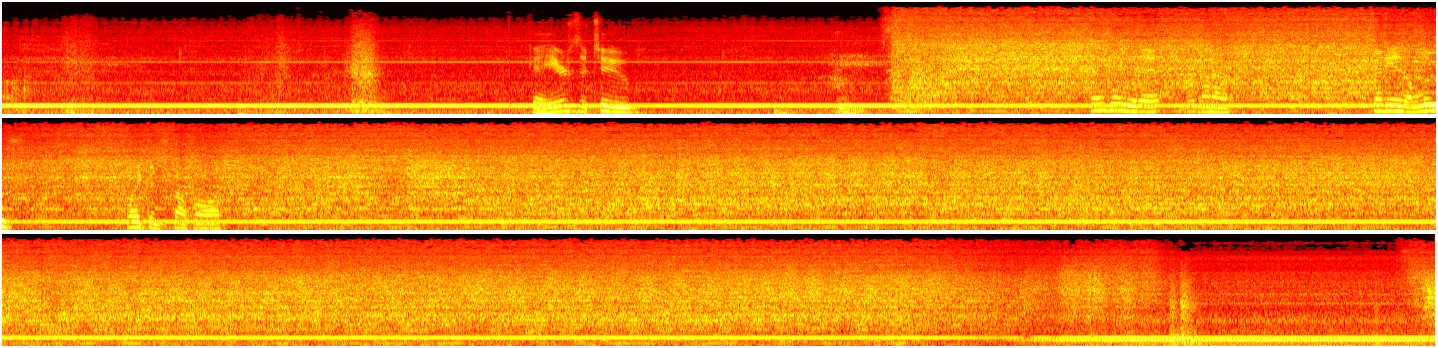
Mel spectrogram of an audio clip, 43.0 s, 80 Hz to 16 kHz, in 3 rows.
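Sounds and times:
sandblast nozzle hissing: 0:08.8 - 0:27.1.

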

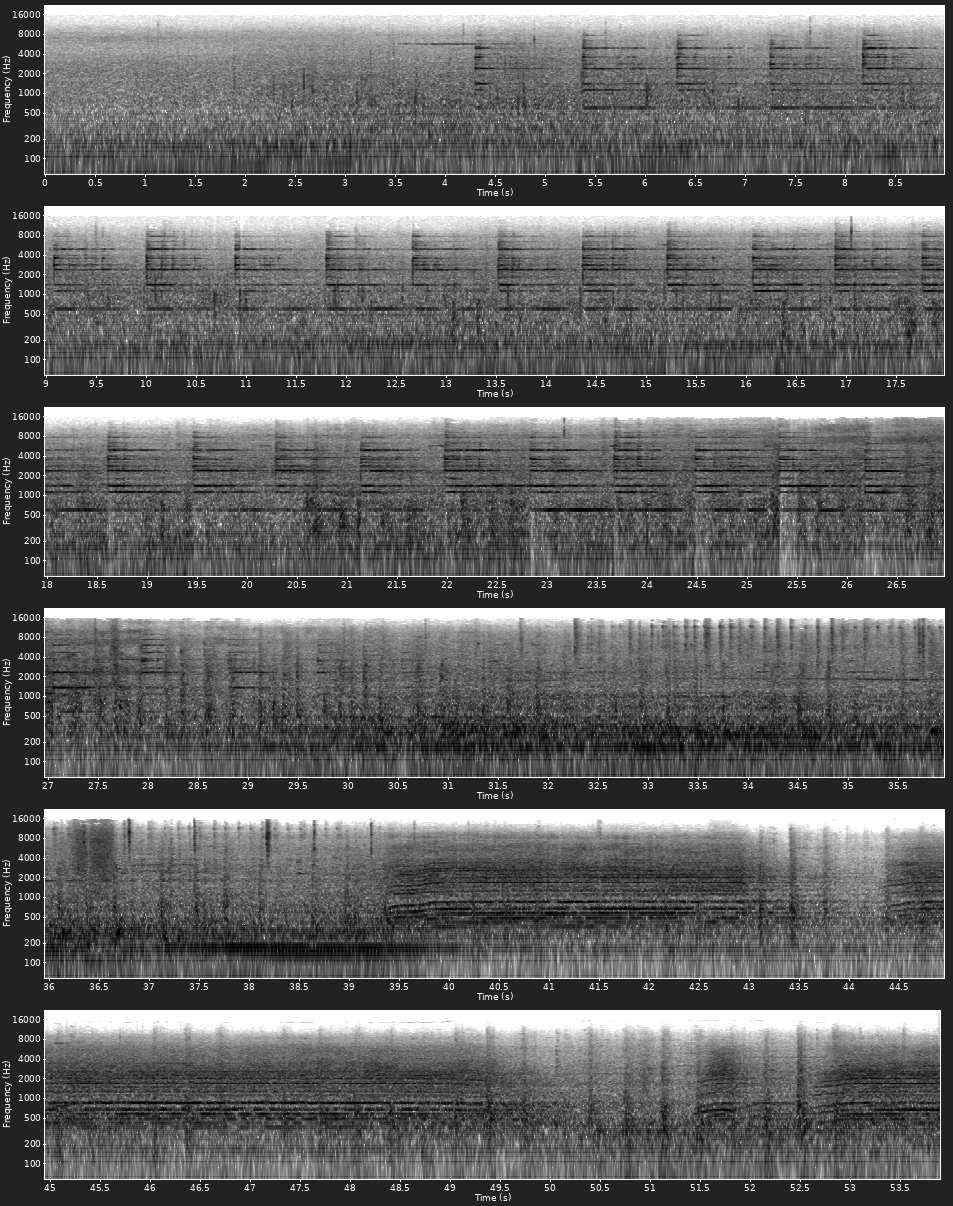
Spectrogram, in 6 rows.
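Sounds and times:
train rumbling past: 0:00.0 - 0:53.9
locomotive bell ringing: 0:03.9 - 0:32.5, 0:33.6 - 0:36.3, 0:36.9 - 0:39.0
steam hissing: 0:11.6 - 0:53.9.

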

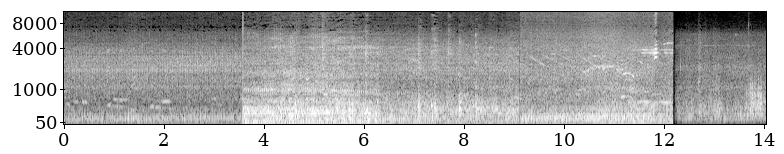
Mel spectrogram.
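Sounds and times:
idling traffic noise: 0:00.0 - 0:12.2
train wheels clickety-clack on rails: 0:03.3 - 0:09.2.

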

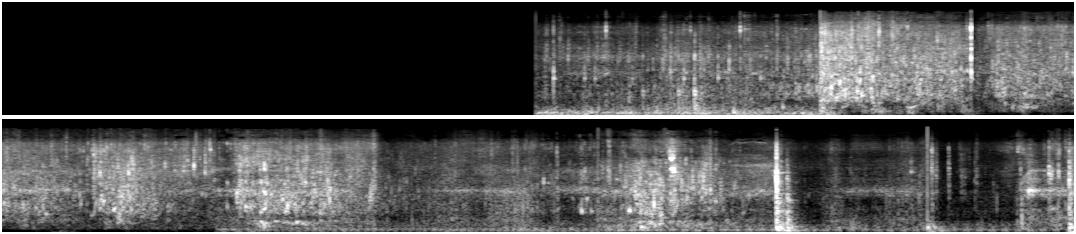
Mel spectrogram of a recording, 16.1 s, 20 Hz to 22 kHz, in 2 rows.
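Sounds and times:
wind rumbling on microphone: 0:04.0 - 0:07.3
water sloshing around kayak: 0:04.3 - 0:16.0.

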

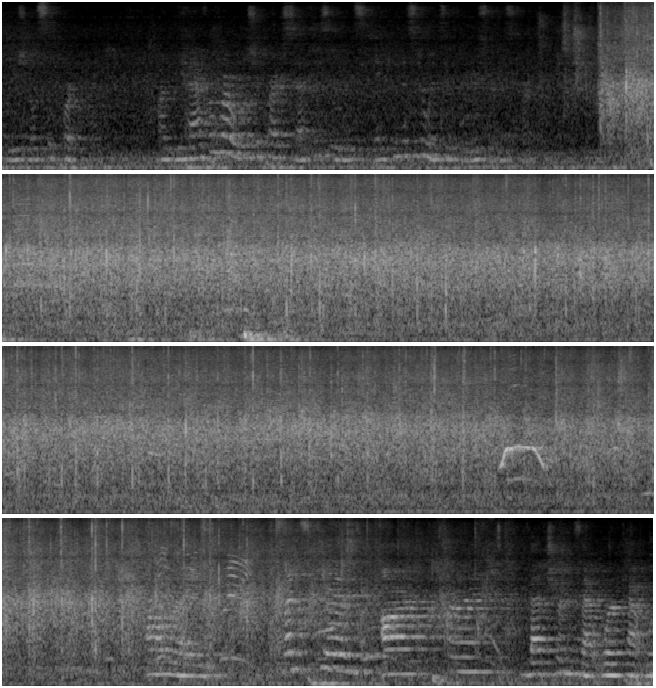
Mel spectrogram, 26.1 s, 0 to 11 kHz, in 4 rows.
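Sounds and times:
children applauding: 0:06.0 - 0:23.5.

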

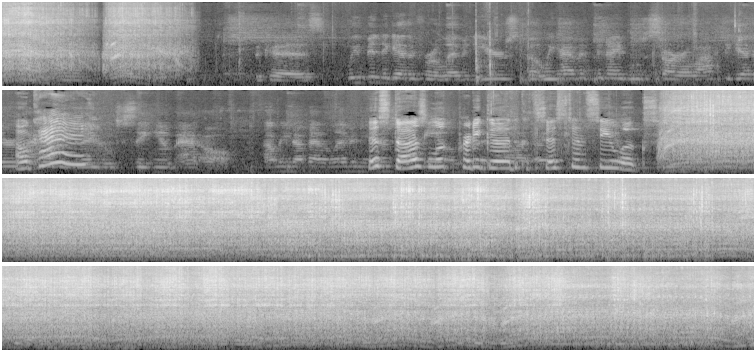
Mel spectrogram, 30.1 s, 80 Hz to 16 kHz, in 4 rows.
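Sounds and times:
electric hand blender whisking: 0:00.0 - 0:02.0, 0:14.1 - 0:30.0
whisk scraping metal bowl: 0:15.0 - 0:28.1.

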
